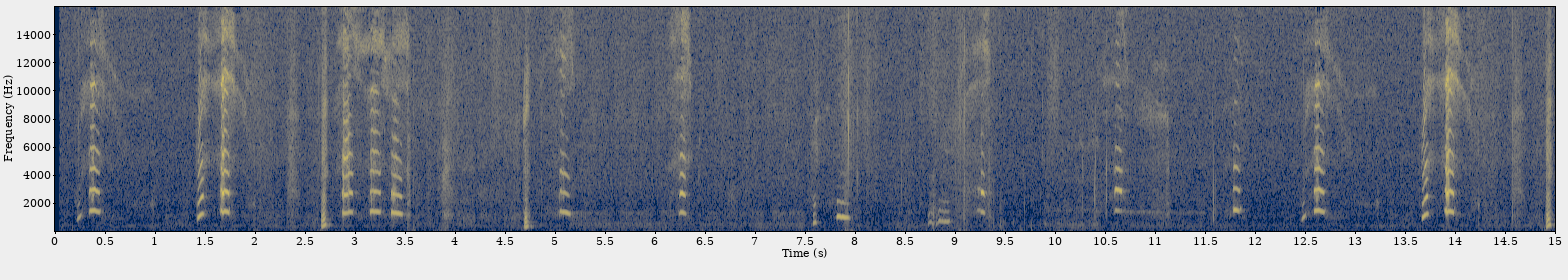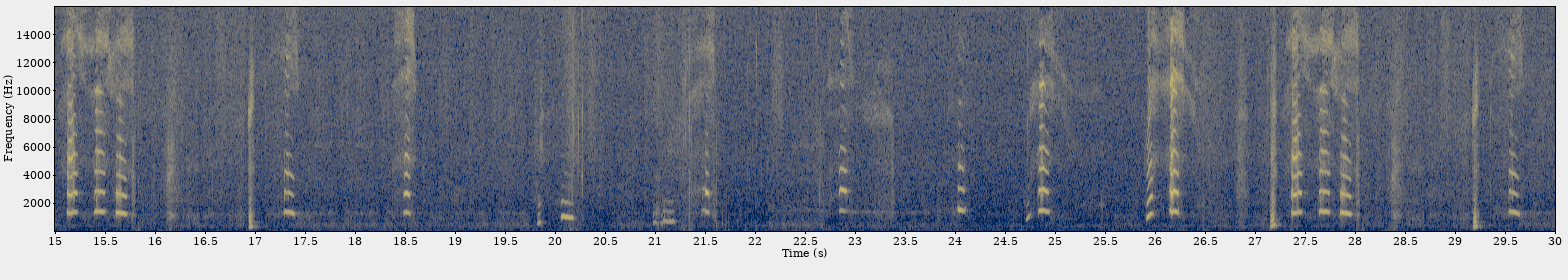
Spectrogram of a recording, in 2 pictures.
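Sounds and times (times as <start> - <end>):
faint steady hum: 0.1 - 30.0
kitten mewing: 1.4 - 4.0, 7.5 - 8.0, 8.7 - 9.4, 13.7 - 16.3, 19.8 - 20.3, 21.0 - 21.7, 25.9 - 29.8.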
